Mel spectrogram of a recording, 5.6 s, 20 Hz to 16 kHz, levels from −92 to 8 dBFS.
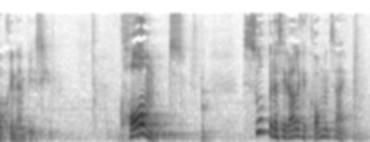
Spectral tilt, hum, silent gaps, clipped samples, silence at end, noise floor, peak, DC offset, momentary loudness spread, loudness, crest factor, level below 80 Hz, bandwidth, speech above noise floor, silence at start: -5 dB/octave; none; none; under 0.1%; 0.2 s; -57 dBFS; -2 dBFS; under 0.1%; 24 LU; -21 LUFS; 22 dB; -62 dBFS; 11.5 kHz; 35 dB; 0 s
